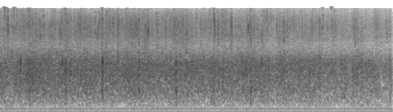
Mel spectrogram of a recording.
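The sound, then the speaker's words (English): An audience claps steadily throughout, a dense, even wash of many hands with no one speaking over it. “That's a good place for applause.”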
